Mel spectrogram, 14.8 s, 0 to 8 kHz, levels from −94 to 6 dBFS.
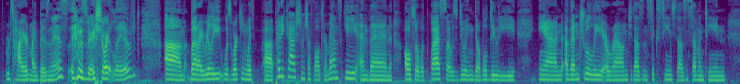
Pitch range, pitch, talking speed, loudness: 155-185 Hz, 165 Hz, 150 wpm, -22 LUFS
